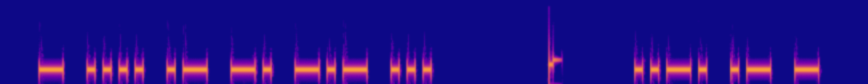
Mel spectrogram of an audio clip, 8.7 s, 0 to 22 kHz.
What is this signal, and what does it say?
Morse code, heard as a keyed tone, about 15 wpm, 700 Hz. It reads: THANKS FAT
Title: Sentences from Top 600 Words - New Word Drill - 15wpm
